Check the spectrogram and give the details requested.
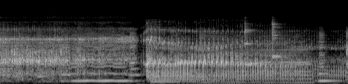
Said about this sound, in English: Get to sleep with … snoring like that.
